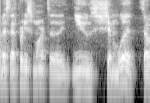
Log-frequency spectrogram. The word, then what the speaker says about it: Shittim: Yeah, The that's Shittim wood.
